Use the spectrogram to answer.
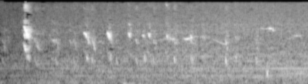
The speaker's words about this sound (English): if we fall silent, we can probably, on BH, misidentify the birds around you. So let's, let's just listen to those old birds.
